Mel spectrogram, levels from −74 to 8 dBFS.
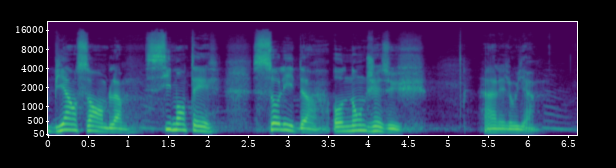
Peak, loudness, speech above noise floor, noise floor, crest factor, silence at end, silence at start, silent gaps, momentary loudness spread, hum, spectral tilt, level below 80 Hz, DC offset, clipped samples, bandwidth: -2 dBFS; -16 LUFS; 22 dB; -38 dBFS; 16 dB; 0.05 s; 0 s; none; 16 LU; none; -4 dB/octave; -74 dBFS; under 0.1%; under 0.1%; 17 kHz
